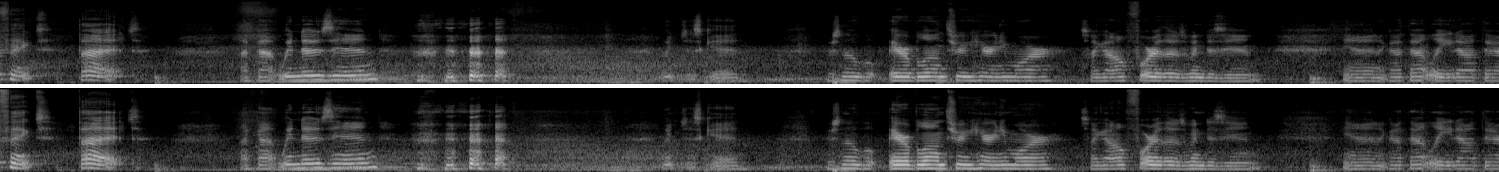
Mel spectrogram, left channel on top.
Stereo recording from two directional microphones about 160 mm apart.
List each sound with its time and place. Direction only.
0.0 s a woman's voice: 45° right (ahead or behind); by 1.2 s 30° right (ahead or behind)
2.4 s speech: 10° right (ahead or behind)
6.7 s speech: 15° right (ahead or behind)
10.8 s speech: 15° right (ahead or behind)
